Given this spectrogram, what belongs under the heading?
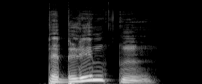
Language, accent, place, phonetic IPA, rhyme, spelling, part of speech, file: German, Germany, Berlin, [bəˈblyːmtn̩], -yːmtn̩, beblümten, adjective, De-beblümten.ogg
- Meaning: inflection of beblümt: 1. strong genitive masculine/neuter singular 2. weak/mixed genitive/dative all-gender singular 3. strong/weak/mixed accusative masculine singular 4. strong dative plural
